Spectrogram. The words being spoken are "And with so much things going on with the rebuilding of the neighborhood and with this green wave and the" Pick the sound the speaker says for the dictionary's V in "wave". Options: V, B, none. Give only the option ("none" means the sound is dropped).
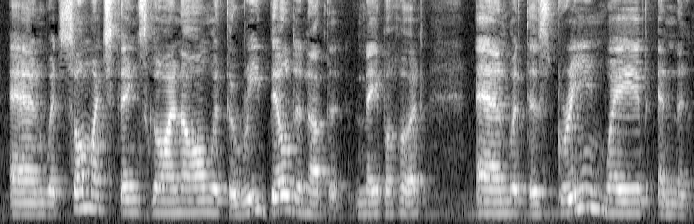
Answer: V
